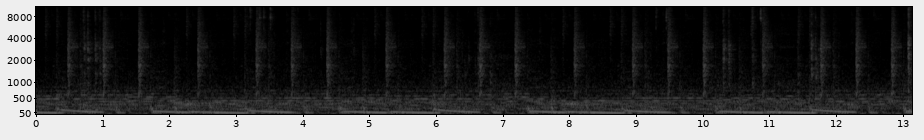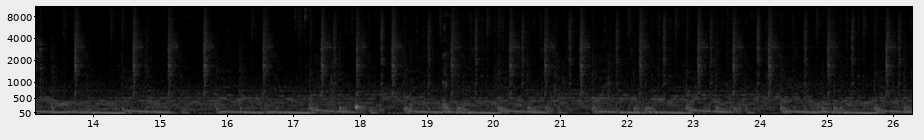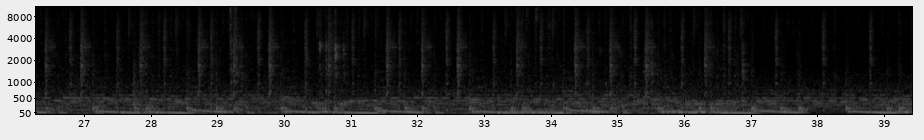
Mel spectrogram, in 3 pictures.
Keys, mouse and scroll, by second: 0.7 g, 3.4 click, 3.9 shift+middle click, 4.5 middle click, 6.4 ctrl+b, 10.4 e, 11.6 alt+s, 17.6 shift+middle click, 18.5 shift+middle click, 18.8 shift+middle click, 19.4 shift+middle click, 20.4 shift+middle click, 21.1 middle click, 21.8 shift+middle click, 22.6-24.0 shift+middle drag, 24.3 middle click, 25.0 shift+middle click, 26.7 middle click, 27.1 scroll up 1, 27.3 shift+middle click, 27.8 shift+middle click, 29.2 ctrl+KP_Add, 30.5 s, 34.1 shift+middle click, 34.6 shift+middle click, 34.9 shift+middle click, 35.4 Tab, 35.8 shift+middle click, 36.8 Tab, 37.7 shift+middle click, 38.7 scroll down 1.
